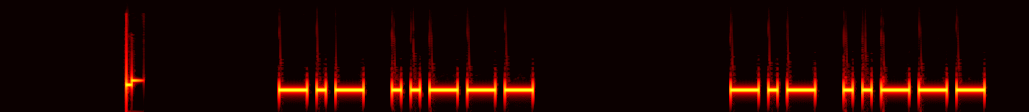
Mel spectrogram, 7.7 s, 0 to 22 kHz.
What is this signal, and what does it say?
Morse code, heard as a keyed tone, about 17 wpm, 700 Hz. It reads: K2 K2
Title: USA Call Sign Prefixes - Repeated 2x - 17wpm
